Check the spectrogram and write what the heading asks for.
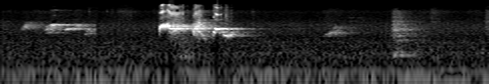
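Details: Red-whiskered bulbul kept as a cage bird, shown in fighting form with a fine voice: short bright whistled notes scattered across the clip, loudest a burst of rich warbled phrases in the middle, with a steady low hum behind.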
